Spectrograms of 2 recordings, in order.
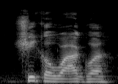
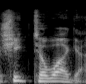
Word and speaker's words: Cheektowaga: At the Knights Event Center, 2735 Union Road, Chicawagua. Is that how you pronounce it? – Cheektowaga. – Cheektowaga? – Cheektowaga.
